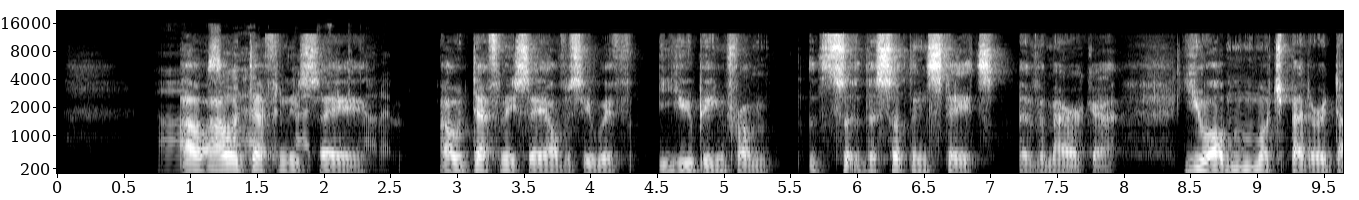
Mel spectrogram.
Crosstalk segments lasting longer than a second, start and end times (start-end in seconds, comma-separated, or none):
0.9-2.3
